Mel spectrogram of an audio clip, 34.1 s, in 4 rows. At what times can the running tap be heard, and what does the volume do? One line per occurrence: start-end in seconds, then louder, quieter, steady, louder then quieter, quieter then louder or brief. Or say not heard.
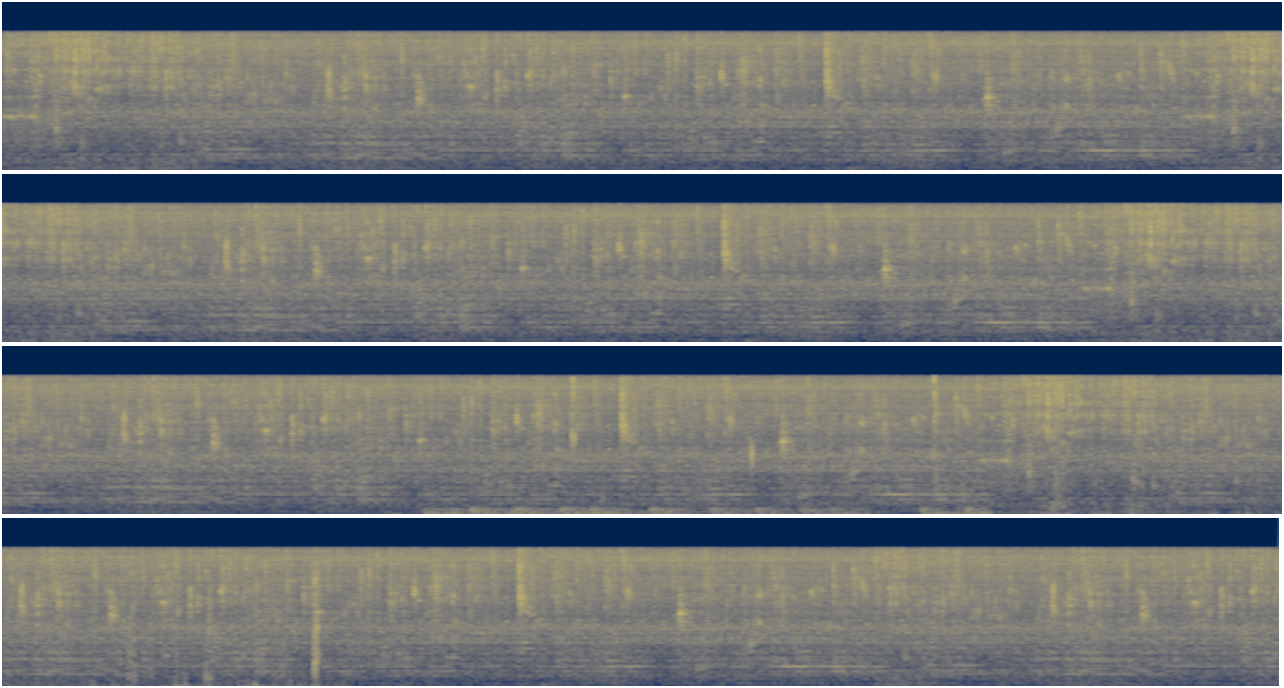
0.0-34.0 steady.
